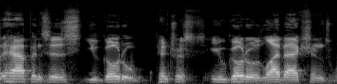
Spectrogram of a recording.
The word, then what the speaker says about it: Pinterest: Are you saying Live, L-I-V-E, Action? – L-I-V-E, okay, Action. A place. They had a place on Pinterest. Is that the way you pronounce it? – Pinterest, right. – Pinterest. Did I say it wrong? – No, Pinterest. Pinterest. You're right.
